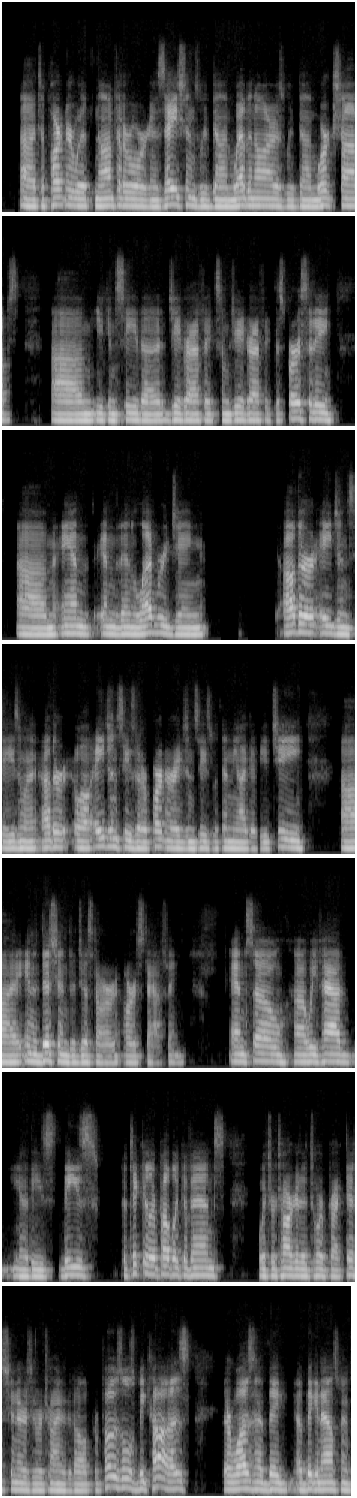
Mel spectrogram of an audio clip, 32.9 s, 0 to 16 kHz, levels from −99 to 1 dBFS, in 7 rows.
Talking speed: 140 wpm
